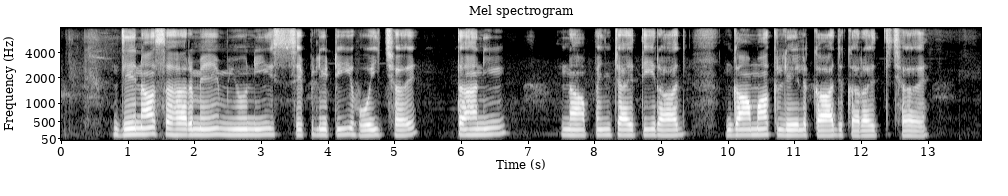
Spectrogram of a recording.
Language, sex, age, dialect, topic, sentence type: Maithili, male, 60-100, Bajjika, banking, statement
